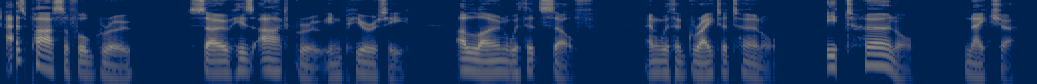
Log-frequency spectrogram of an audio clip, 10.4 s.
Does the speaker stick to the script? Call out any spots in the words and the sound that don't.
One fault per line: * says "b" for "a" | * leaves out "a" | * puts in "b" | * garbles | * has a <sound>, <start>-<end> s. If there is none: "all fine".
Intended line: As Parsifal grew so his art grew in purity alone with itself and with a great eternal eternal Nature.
* has a dropout, 0.1-0.2 s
